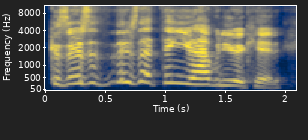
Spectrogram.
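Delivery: high, loud words through laughter; real laughing delivery. Real, not acted. Cracking up at co-host's joke.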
